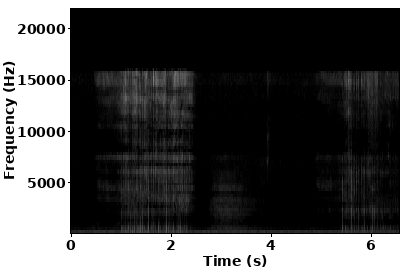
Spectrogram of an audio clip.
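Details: Snoring: two rattling, fluttering snores over a steady background hum, ordinary snoring.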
